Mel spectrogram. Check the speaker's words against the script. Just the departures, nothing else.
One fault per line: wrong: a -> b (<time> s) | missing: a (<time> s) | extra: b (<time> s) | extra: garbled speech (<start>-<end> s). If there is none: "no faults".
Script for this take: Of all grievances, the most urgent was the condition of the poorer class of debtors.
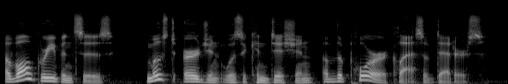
missing: the (1.1 s)
wrong: the -> a (2.4 s)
